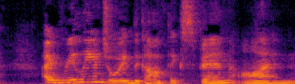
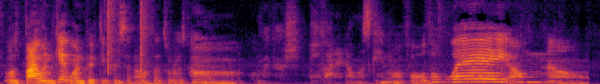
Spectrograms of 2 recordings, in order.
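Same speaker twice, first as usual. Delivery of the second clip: usual speaking voice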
